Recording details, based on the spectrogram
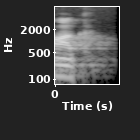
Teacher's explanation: नाक और मुख दोनों का इस्तेमाल हो रहा है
